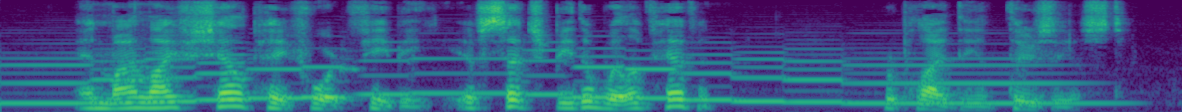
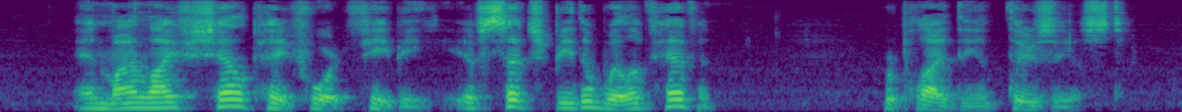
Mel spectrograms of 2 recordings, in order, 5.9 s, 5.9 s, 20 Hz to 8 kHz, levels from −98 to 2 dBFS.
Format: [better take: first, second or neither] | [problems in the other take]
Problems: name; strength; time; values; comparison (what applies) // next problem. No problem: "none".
second | background sound (Wind instrument, woodwind instrument); 9 dB below the speech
